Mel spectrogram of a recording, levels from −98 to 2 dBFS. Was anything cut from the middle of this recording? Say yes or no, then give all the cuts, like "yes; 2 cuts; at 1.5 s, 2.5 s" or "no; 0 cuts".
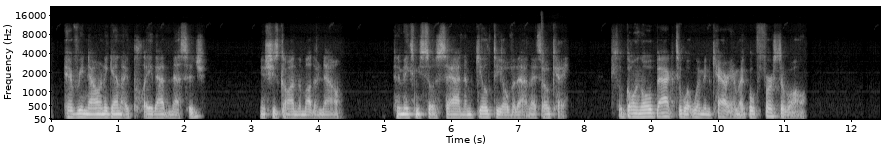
no; 0 cuts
